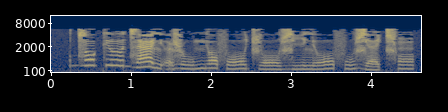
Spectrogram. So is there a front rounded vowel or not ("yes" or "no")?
no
